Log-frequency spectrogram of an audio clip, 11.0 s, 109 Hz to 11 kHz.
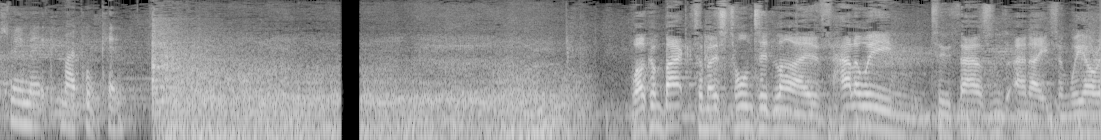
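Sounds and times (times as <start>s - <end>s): dense rumbling sound effect: 1.6s - 7.8s.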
